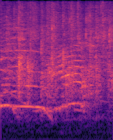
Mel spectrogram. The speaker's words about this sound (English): Everyone, a hand of applause for Ellen. She worked on this movie that we're all here to celebrate.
